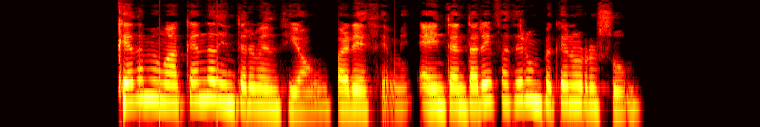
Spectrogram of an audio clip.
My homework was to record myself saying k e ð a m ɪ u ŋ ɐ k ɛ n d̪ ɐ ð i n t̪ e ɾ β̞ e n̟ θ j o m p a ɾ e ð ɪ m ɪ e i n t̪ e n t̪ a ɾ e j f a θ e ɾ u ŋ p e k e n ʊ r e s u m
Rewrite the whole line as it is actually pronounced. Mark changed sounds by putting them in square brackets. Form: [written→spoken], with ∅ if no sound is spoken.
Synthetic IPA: k e ð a m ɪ u ŋ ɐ k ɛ n d̪ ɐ ð i n t̪ e ɾ β̞ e n̟ θ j o [m→ŋ] p a ɾ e [ð→θ] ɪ m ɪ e i n t̪ e n t̪ a ɾ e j f a θ e ɾ u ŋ p e k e n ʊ r e s u m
